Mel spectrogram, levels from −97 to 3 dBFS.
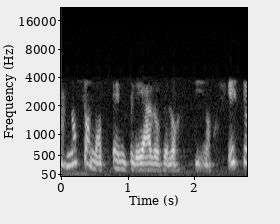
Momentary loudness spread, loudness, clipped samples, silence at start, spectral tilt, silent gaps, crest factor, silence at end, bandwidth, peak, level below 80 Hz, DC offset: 13 LU; -22 LUFS; under 0.1%; 0 s; -8 dB/octave; none; 16 dB; 0 s; 4 kHz; -4 dBFS; -64 dBFS; under 0.1%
